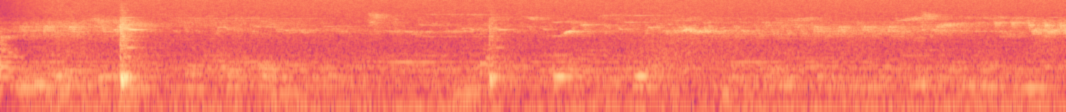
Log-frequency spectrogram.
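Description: Ambient soundscape: a steady low drone with birds chirping over it, and two brief clicks, about one and nearly four seconds in.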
